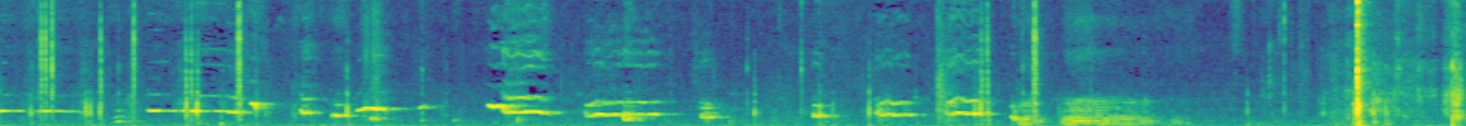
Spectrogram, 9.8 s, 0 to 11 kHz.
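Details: A 25-day-old corgi puppy named Paul whimpers steadily: high, thin, wavering whines that bend up and down, come in quick succession, and are broken by short yips and faint clicks.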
